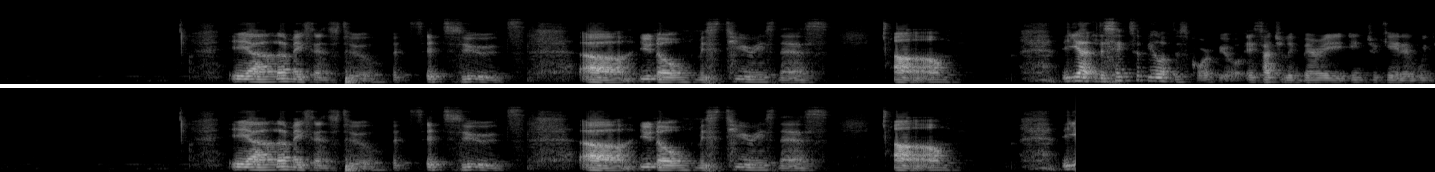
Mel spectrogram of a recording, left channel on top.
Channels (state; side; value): drops out; right; at 10.8 s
